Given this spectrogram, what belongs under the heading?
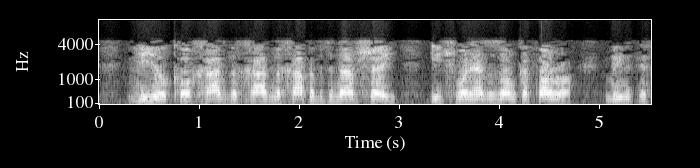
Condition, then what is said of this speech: No condition.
